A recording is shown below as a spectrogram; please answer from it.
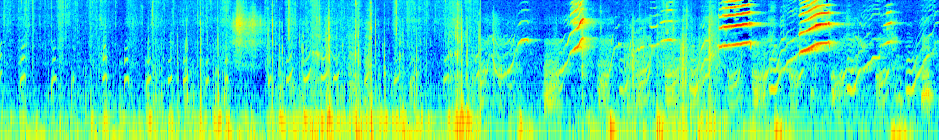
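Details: Three female guinea pigs (Peruvian, English and Teddy) kept as pets, vocalizing to show emotion. Low rustling and soft notes come first, then a burst of piercing, upward-sweeping whistled squeals repeated several times.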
